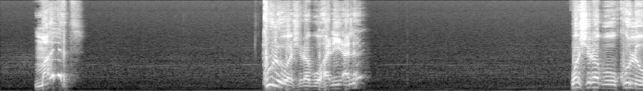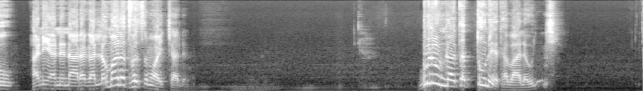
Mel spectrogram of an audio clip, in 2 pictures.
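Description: A man speaks with animation in short bursts close to a microphone.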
